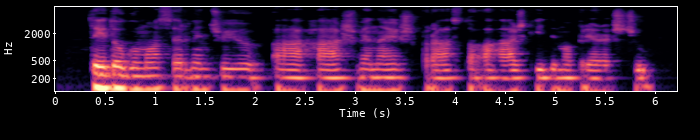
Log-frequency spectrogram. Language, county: Lithuanian, Vilnius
